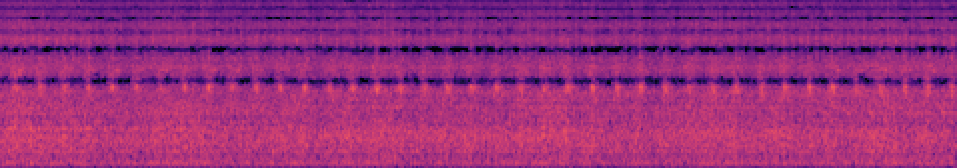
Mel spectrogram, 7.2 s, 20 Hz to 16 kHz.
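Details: LT1 engine at idle with a couple small revs: light, fairly regular tick, nearly three per second, over the idle; unidentified ticking noise, cause undetermined.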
